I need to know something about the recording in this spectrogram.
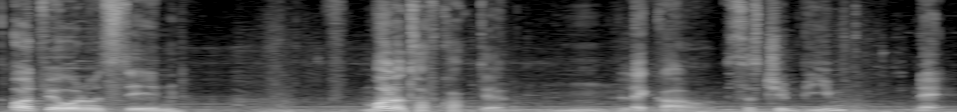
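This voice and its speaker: Lively, low-voiced game commentator. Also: male voice, normal speed. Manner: excitable, jokey, drops to whispers in tense moments. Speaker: let's play commentator. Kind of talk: gaming commentary. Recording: gameplay music playing behind.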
